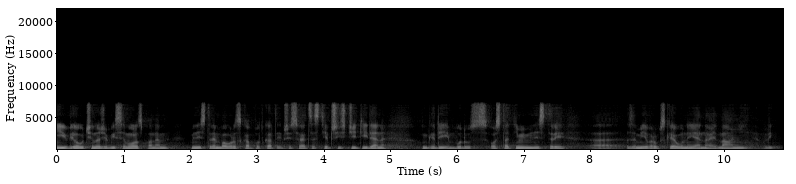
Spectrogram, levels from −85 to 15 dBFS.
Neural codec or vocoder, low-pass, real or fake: codec, 16 kHz, about 1 kbps, DyCAST, with the encoder's durations; 7.2 kHz; fake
